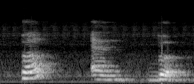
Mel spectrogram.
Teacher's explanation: the closure is formed with both my lips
